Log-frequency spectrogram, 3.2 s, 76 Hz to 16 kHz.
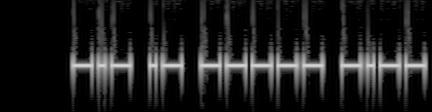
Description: Morse code, heard as a keyed tone, about 25 wpm, 700 Hz. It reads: KA0Y
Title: USA Call Signs - 6 Characters - 6x Character Spacing - 25wpm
